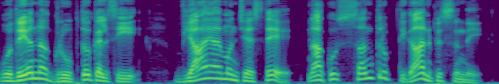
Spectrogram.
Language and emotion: Telugu, happy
